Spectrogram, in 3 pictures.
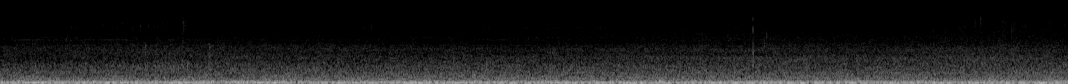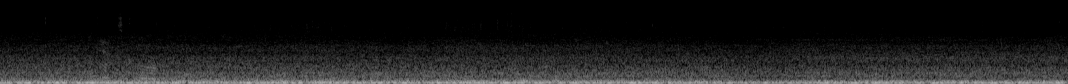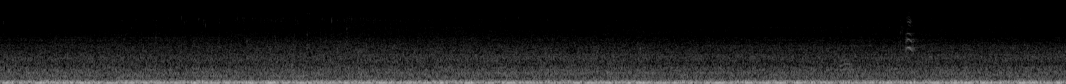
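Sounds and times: boat engines rumbling: 0.0 - 32.0.

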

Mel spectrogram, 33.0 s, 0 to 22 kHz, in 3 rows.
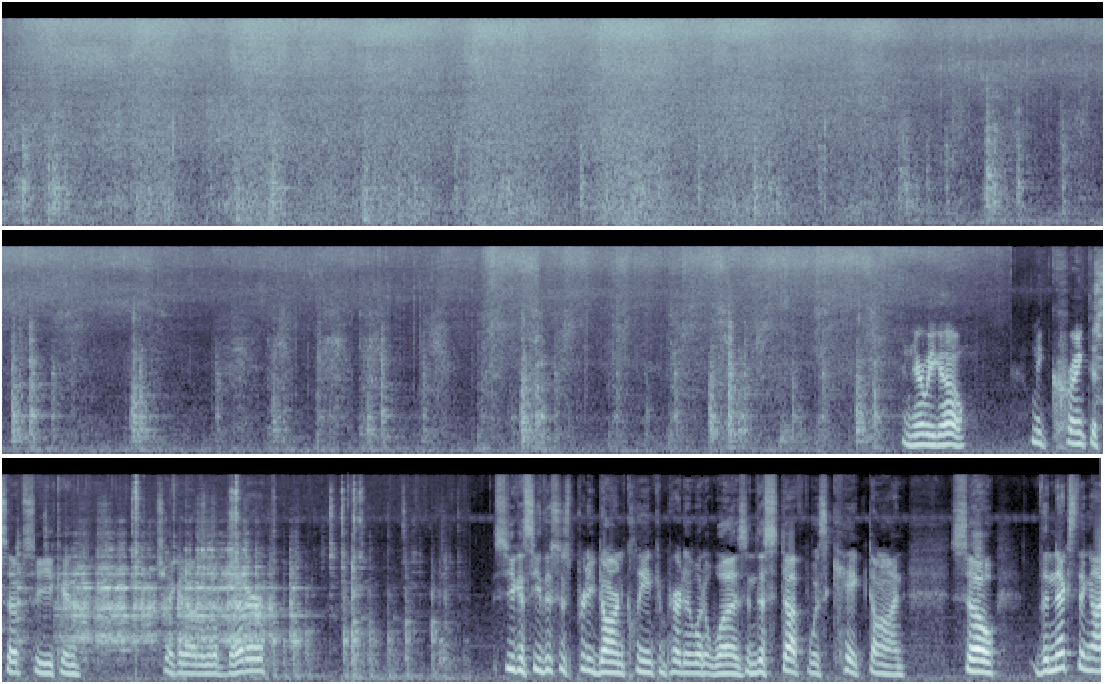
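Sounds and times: water hissing on hot grill: 0.0 - 26.6
crackles and pops: 0.2 - 21.1.

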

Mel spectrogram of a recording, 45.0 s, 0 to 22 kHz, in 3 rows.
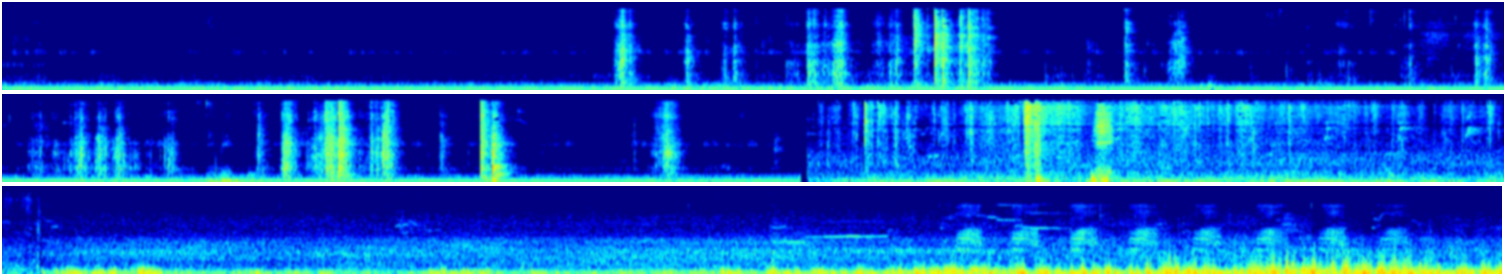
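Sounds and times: steady low hum: 0.0 - 9.0, 9.9 - 45.0
puzzle pieces scraping and rattling: 6.1 - 10.0, 14.0 - 16.9, 17.6 - 19.1.

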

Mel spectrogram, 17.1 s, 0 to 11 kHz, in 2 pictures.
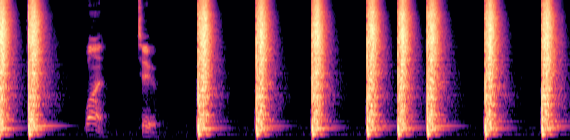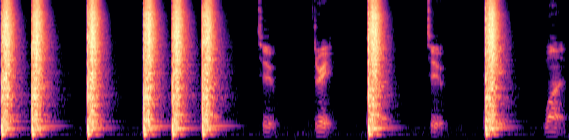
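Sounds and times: snare drum strokes: 0.0 - 0.9, 3.0 - 12.0, 14.1 - 14.5, 15.8 - 16.3.

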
